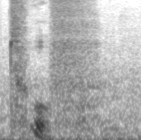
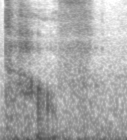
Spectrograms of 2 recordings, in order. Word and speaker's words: tuff: And it's built of what's called Brisbane tuff, T-U-F-F. It's an unusual, not tough, tuff. It's pronounced.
